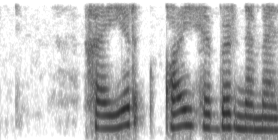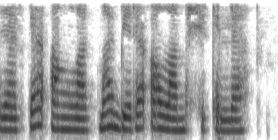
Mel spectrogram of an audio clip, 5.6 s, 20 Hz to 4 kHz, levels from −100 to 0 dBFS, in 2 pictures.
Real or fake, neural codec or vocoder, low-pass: real; none; 3.6 kHz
